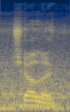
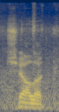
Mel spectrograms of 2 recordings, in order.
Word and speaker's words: Tjalk: Tjalk, T-J-L-T-A-L-J-K, Tjalk, like pronounce like that, Tjalk. And this is actually, I believe, this is what's called a Zeetjalk. Z meaning sea Tjalk, and so they can go out to sea.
